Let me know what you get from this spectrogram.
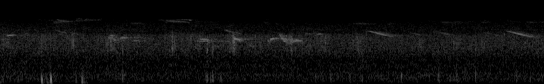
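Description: Small woodland birds singing: scattered short high chirps and brief falling whistled notes over a steady background hiss, with a few soft low thumps near the start.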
